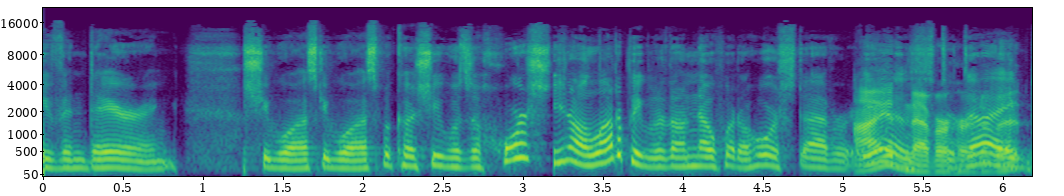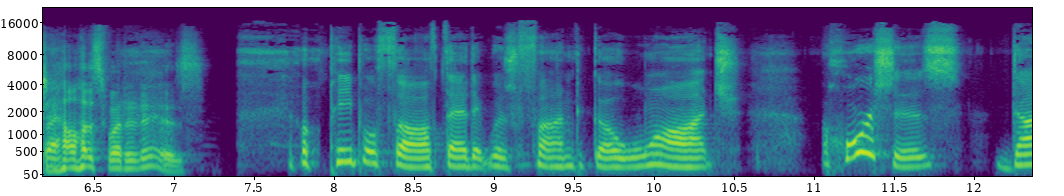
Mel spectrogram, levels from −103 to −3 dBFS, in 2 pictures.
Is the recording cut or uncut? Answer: cut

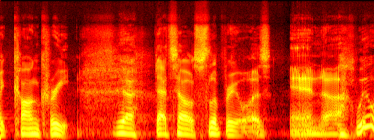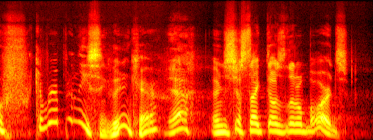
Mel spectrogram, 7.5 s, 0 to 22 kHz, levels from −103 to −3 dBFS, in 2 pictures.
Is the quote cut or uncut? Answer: uncut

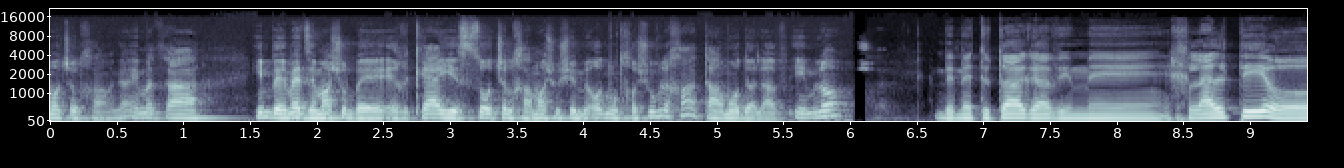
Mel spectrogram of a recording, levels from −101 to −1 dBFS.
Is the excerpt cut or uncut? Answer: uncut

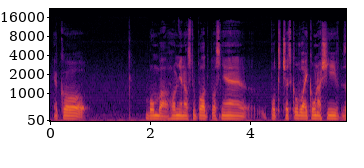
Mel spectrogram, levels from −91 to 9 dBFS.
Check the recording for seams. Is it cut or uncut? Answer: uncut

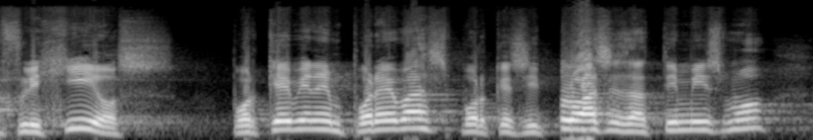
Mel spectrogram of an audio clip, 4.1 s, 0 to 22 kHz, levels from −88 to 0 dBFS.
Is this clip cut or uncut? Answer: cut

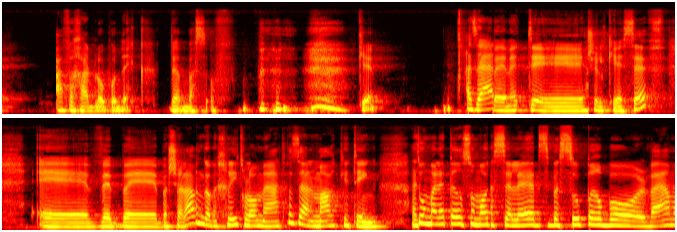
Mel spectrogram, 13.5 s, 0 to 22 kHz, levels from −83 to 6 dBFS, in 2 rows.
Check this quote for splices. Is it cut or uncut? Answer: cut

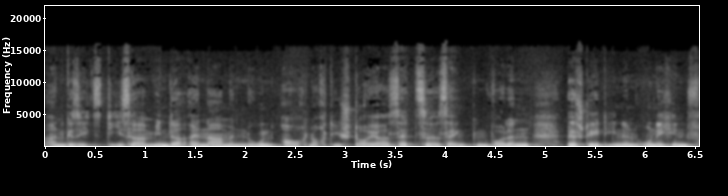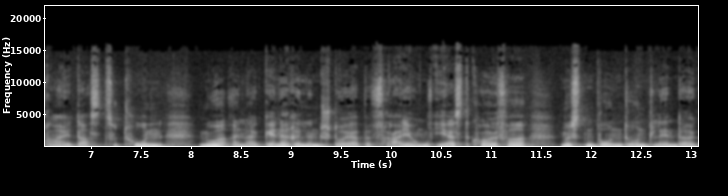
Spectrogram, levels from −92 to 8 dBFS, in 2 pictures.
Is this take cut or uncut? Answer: cut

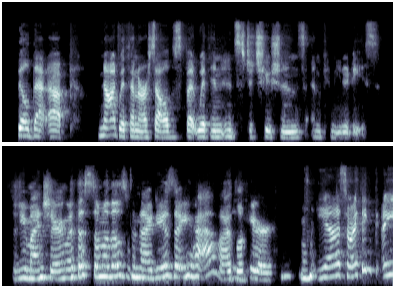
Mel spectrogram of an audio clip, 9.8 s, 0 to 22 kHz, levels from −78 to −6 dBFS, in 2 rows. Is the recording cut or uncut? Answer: cut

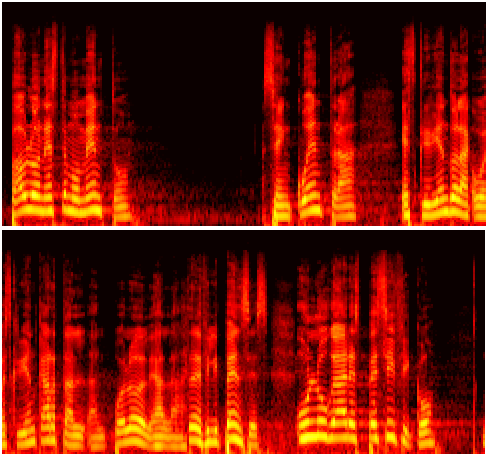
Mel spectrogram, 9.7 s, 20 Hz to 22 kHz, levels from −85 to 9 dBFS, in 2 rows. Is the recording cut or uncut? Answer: cut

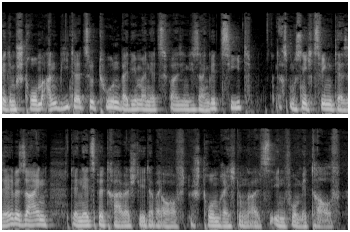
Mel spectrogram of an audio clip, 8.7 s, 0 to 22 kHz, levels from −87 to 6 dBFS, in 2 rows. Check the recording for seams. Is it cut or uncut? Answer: cut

